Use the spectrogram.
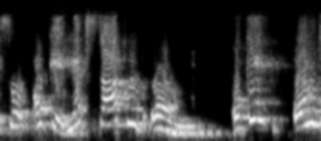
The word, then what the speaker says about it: Om: Now, Om शब्द में 3 syllables हैं. आप सब जानते हैं ना? अ, उ, म.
